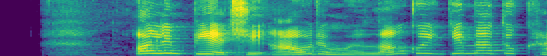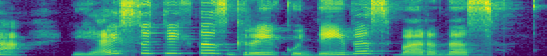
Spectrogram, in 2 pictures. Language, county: Lithuanian, Šiauliai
